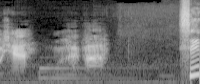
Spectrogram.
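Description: A short line of Mandarin drama dialogue in a thin-sounding phone-call voice, in two brief phrases over soft, sustained background music. Narration starts right at the end.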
